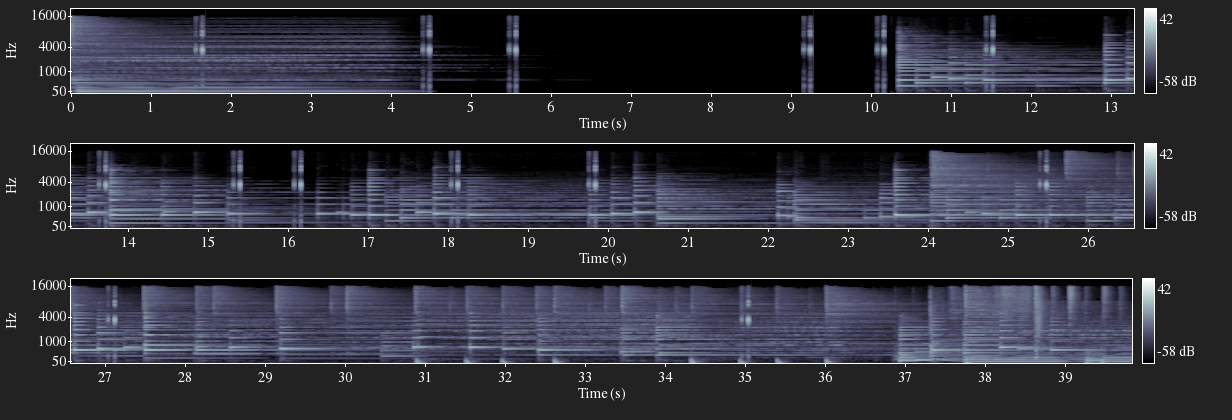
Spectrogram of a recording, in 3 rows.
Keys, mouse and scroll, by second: 1.4-8.9 drag, 9.0-15.2 drag, 22.9 F12, 25.3 right click, 26.9 click, 28.8 F12, 30.7-31.5 typing, 32.1 Return, 34.9 right click, 37.5 F12, 38.0 Tab, 38.4 2.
